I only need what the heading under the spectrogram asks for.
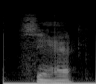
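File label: "sie~3", Teochew; 潮州; 白; xiàng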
